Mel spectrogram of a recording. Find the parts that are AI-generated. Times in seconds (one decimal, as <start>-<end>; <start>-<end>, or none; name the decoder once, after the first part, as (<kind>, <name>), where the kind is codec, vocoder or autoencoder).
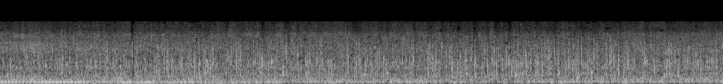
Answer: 0.8-2.1 (vocoder, Vocos)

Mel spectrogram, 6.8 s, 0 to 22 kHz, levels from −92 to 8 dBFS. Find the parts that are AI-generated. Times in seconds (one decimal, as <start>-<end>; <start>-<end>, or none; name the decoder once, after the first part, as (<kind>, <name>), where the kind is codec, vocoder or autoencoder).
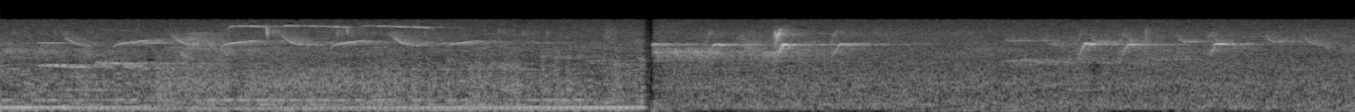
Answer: none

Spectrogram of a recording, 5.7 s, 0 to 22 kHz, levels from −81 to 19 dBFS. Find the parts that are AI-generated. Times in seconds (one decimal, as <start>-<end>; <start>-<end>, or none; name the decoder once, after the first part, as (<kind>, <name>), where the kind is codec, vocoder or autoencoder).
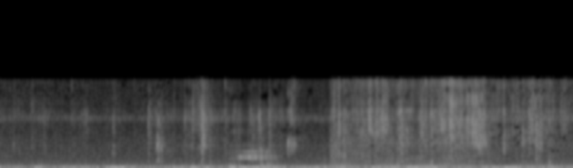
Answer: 1.7-5.1 (vocoder, Vocos)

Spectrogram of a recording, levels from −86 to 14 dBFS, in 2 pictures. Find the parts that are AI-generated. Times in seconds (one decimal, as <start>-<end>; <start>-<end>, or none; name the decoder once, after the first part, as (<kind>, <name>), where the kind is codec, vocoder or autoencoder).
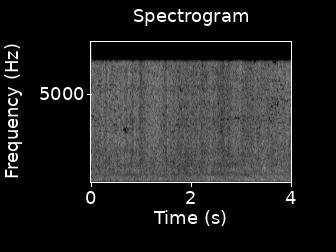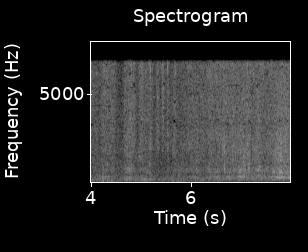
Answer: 0.5-2.8 (vocoder, Vocos)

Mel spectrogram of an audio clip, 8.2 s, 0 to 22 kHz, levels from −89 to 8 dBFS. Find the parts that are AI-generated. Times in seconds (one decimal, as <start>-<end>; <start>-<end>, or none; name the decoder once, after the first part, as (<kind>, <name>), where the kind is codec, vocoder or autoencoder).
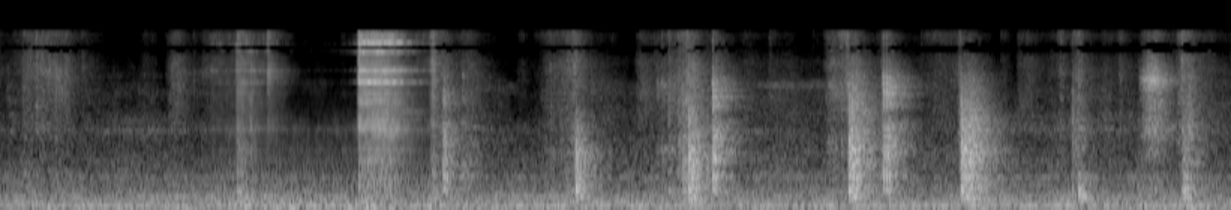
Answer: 1.4-2.9 (vocoder, Vocos)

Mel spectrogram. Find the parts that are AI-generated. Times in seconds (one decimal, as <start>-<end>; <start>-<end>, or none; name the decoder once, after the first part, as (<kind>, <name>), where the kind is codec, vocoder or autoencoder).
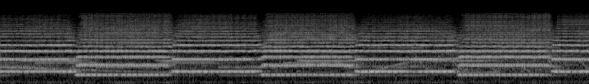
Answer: none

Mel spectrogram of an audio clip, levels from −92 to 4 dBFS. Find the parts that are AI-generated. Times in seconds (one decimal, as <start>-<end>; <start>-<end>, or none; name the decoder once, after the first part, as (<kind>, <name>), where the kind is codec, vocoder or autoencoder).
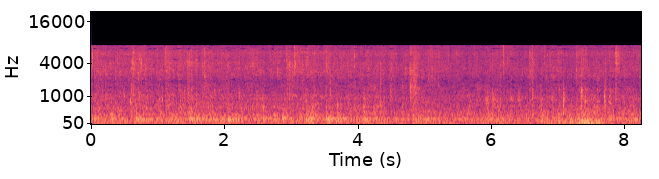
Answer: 1.2-2.6 (vocoder, Vocos); 4.3-6.3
